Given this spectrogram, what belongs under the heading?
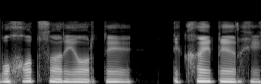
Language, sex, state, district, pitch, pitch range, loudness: Hindi, male, Himachal Pradesh, Shimla, 125 Hz, 115-130 Hz, -17 LUFS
